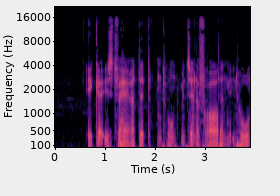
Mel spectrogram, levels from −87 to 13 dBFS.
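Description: At 3.24 s, right after "und wohnt mit seiner", there is a brief burst of damaged data in a compressed stream. It lasts about 12 ms. Part of the encoded speech arrived wrong at that point. The decoder could not read those frames properly and lost its place. It then had to hunt for the next valid frame header before normal decoding resumed. The result is a short glitch in the speech.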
